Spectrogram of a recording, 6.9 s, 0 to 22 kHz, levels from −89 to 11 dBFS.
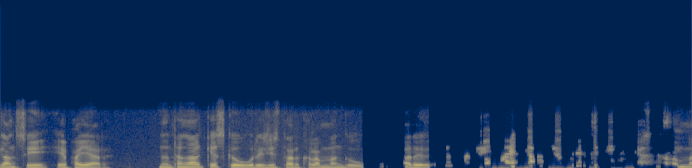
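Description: From 3.64 to 4.35 s, the echo canceller was likely caught in double talk. Unable to separate the talker from the loudspeaker echo, it pulled both down, so the speech is suppressed in double talk. About a fifth of a second of that span is affected, with the level falling by as much as about 40 dB, and the voice breaks up into dips and gaps.

Inside that stretch, at 3.8 to 3.86 s, the other side's voice leaks through as a faint scrap about 35 dB under the speech, likely residual echo the canceller failed to subtract from the microphone.

From 4.44 s to the end, the leakage becomes far stronger. The far voice, again likely uncancelled loudspeaker echo, comes through at roughly the same level as the talker.

At the same time, from 4.73 to 6.78 s, the speech is suppressed in double talk again. The canceller likely ducks the near voice for about two seconds in total, with drops of up to about 40 dB. 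The talker fades and chops.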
